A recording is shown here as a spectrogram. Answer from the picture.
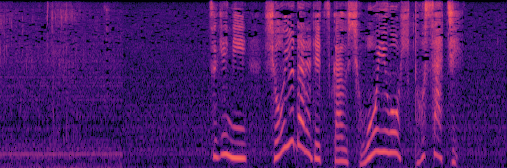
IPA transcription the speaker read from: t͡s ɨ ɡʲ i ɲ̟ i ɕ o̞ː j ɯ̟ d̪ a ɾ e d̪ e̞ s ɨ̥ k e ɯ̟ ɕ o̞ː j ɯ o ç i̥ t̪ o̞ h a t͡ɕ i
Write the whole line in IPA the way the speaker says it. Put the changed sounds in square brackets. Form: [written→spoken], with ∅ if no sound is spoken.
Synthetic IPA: t͡s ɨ ɡʲ i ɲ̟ i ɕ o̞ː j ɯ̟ d̪ a ɾ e d̪ e̞ [s→t͡s] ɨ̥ k [e→a] ɯ̟ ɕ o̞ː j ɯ o ç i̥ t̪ o̞ [h→s] a t͡ɕ i

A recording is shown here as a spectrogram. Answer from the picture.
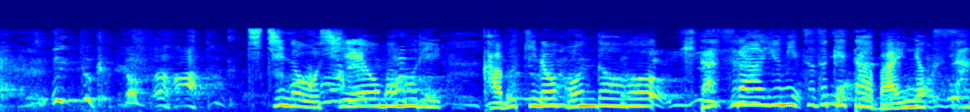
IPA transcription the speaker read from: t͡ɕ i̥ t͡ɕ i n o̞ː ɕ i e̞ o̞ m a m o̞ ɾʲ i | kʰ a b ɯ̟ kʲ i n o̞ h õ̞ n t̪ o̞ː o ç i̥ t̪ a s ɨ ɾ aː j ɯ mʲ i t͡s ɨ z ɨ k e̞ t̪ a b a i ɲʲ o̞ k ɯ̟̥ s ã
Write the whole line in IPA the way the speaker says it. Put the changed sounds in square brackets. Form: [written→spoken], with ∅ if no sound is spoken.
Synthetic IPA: t͡ɕ i̥ t͡ɕ i n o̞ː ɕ i e̞ o̞ m a m o̞ ɾʲ i | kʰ a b ɯ̟ kʲ i n o̞ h õ̞ n [t̪→d̪] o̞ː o ç i̥ t̪ a s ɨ ɾ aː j ɯ mʲ i t͡s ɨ z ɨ k e̞ t̪ a b a i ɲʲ o̞ k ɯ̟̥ s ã

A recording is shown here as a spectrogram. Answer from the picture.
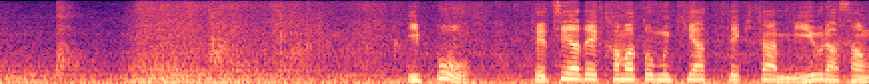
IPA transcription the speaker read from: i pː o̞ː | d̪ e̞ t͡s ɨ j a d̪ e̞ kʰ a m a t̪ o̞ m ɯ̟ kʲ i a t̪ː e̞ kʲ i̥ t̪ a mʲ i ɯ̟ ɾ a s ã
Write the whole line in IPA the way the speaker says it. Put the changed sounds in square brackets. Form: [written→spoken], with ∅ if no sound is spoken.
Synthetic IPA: i pː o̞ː | [d̪→t̪] e̞ t͡s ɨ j a d̪ e̞ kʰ a m a t̪ o̞ m ɯ̟ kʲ i a t̪ː e̞ kʲ i̥ t̪ a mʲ i ɯ̟ ɾ a s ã

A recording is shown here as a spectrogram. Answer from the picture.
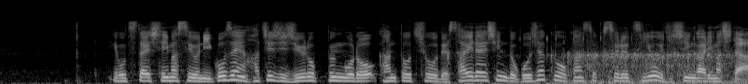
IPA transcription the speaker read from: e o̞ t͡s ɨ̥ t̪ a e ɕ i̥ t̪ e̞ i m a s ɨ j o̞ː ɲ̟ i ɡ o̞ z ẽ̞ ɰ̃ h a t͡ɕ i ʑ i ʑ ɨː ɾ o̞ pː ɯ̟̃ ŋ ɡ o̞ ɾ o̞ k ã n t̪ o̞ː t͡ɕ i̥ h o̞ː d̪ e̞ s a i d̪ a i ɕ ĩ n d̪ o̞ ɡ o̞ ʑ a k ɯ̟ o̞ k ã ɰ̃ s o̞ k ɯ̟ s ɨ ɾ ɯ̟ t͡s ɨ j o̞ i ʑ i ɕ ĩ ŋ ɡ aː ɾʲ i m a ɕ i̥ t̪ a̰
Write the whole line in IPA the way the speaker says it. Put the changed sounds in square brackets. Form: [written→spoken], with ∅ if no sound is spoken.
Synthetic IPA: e o̞ t͡s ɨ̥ t̪ a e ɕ i̥ t̪ e̞ i m a s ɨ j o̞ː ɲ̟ i ɡ o̞ z ẽ̞ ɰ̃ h a t͡ɕ i ʑ i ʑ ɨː ɾ o̞ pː ɯ̟̃ ŋ ɡ o̞ ɾ o̞ k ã n t̪ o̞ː t͡ɕ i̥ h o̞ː d̪ e̞ s a i d̪ a i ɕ ĩ n d̪ o̞ ɡ o̞ ʑ a k ɯ̟ o̞ k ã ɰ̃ s o̞ k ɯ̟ s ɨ ɾ ɯ̟ t͡s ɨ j o̞ i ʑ i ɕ ĩ ŋ ɡ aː ɾʲ i m a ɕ i̥ t̪ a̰

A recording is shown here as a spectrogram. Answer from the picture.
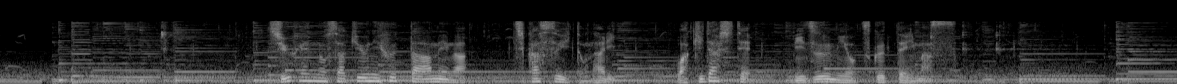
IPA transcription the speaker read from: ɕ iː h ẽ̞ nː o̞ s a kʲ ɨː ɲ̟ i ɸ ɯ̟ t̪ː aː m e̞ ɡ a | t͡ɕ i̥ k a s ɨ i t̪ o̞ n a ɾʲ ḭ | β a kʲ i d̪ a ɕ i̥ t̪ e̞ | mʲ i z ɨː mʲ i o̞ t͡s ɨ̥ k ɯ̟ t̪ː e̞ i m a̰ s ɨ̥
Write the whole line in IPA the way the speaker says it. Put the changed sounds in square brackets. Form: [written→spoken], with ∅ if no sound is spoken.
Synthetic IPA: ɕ [iː→ɨː] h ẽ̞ nː o̞ s a kʲ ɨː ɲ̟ i ɸ ɯ̟ t̪ː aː m e̞ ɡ a | t͡ɕ i̥ k a s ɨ i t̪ o̞ n a ɾʲ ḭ | β a kʲ i d̪ a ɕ i̥ t̪ e̞ | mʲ i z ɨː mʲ i o̞ t͡s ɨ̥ k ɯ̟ t̪ː e̞ i m a̰ s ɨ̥

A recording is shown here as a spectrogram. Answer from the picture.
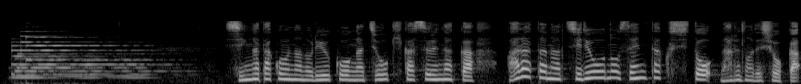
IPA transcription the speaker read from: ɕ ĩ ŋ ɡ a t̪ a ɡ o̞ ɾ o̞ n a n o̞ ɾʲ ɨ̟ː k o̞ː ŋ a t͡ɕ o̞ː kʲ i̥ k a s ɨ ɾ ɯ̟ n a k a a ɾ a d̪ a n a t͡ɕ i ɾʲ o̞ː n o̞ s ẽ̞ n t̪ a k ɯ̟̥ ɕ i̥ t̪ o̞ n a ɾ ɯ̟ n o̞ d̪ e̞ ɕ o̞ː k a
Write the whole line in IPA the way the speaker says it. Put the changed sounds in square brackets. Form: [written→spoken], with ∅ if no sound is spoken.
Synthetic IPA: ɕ ĩ ŋ ɡ a t̪ a [ɡ→k] o̞ ɾ o̞ n a n o̞ ɾʲ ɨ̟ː k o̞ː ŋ a t͡ɕ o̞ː kʲ i̥ k a s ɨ ɾ ɯ̟ n a k a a ɾ a [d̪→t̪] a n a t͡ɕ i ɾʲ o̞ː n o̞ s ẽ̞ n t̪ a k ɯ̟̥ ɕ i̥ t̪ o̞ n a ɾ ɯ̟ n o̞ d̪ e̞ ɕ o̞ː k a

